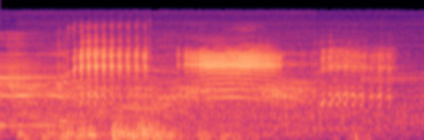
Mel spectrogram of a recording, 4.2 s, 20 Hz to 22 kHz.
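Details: Yorkshire sheep at Egton, April 2012, giving a quick run of quavering, pulsed bleats, one smoother drawn-out cry in the middle, then another trembling bleat, close and loud.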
